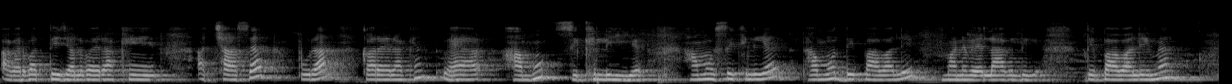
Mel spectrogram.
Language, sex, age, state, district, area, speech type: Maithili, female, 18-30, Bihar, Samastipur, rural, spontaneous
